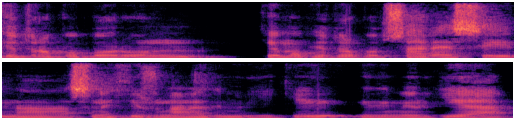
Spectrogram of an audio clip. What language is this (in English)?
Greek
